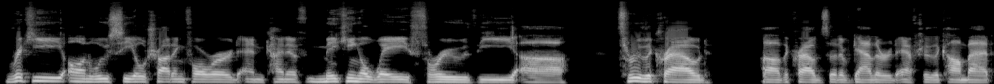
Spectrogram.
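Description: A man narrating a tabletop game as game master, improvising haltingly as he searches for words. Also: mid-range voice, no room sound.

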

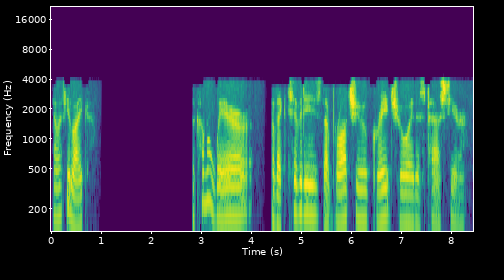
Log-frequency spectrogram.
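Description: Gravelly man guiding meditation like a sleep narrator. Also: on the high side, no room sound. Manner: slow, soothing, with long pauses between instructions. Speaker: meditation guide. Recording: muffled, phone-like narrow sound.

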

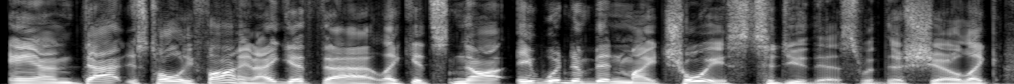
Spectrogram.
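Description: Lively man chatting on a podcast. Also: medium pitch, brisk, no room sound, clean studio sound. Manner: emphatic, sweary, analytical. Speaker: podcast host. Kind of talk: casual opinionated review chat.

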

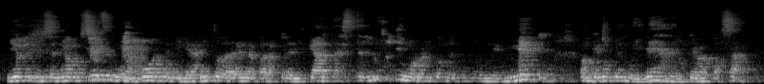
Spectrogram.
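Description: A man preaching a sermon, telling personal stories in an earnest way and often dropping into a soft, quiet voice. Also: on the high side, fast talker, a little hiss or hum. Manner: earnest, personal storytelling with sudden soft drops. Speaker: pastor. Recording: echoey hall, voice from far off.

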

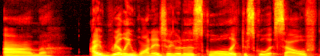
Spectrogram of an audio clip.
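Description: A woman's voice: mid-range voice, lively intonation, measured pace. A young woman in her twenties, a former college swimmer, chatting candidly as a podcast guest and filling her talk with "like". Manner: heavy use of "like", chatty and candid. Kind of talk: casual chat.

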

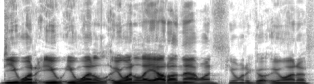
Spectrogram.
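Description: A man's voice: medium pitch, fairly even intonation, very fast, smooth, dry recording, clean studio sound. A man hosting a casual discussion, rambling and often restarting his sentences as he thinks aloud. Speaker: podcast host.

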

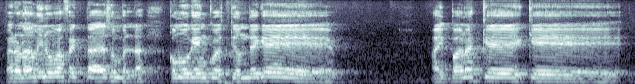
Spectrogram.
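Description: A man, a music producer guesting on a podcast, relaxed and laughing easily. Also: normal speed, recorded from a distance. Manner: relaxed, laughing, repetitive fillers. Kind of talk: casual chat. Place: podcast studio. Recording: echoey room, off-mic, faint rumble.

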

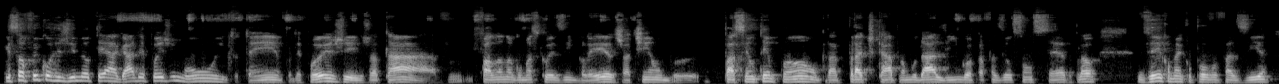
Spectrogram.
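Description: Husky man telling lively stories. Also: on the low side, moderate pace. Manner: animated storyteller, acts out his own past thoughts. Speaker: English teacher, interview guest. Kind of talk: casual interview chat.

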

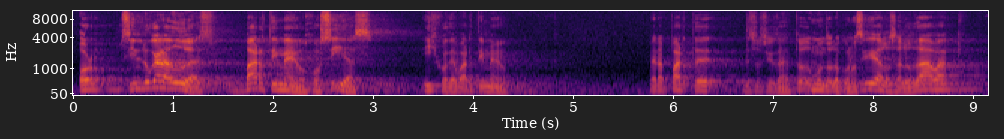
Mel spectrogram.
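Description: Preacher, jokey and animated, lively pitch swings, reverberant church hall. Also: male voice, normal speed. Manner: animated, jokey, acts out voices in the story. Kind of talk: humorous sermon with storytelling.

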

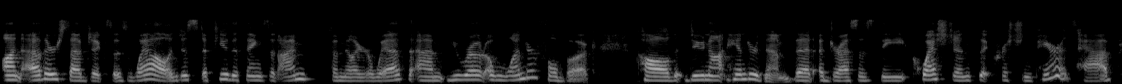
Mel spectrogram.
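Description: A woman chatting casually as the co-host of a podcast. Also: on the low side.

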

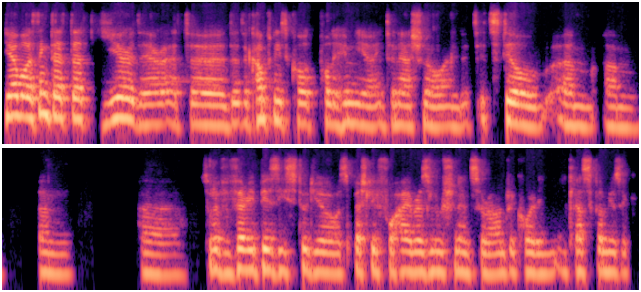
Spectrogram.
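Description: Dutch-raised man with a mellow, dull-sounding voice. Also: fairly high pitch, level tone, brisk. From Netherlands. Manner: thoughtful, many fillers and restarts. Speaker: recording engineer guest. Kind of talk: casual interview answers.

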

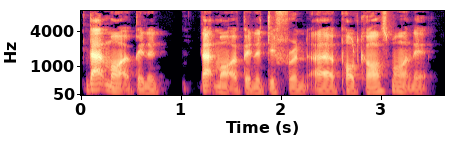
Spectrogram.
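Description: A man's voice: deep voice, expressive, brisk, bright, forceful tone. A man hosting a live podcast, chatting casually and jokily, reading out comments from listeners. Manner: rambling, jokey, reads out chat comments. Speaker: podcast host.

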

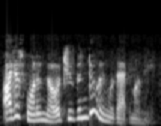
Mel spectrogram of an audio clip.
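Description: A woman's voice: mid-range voice, huge pitch swings, fast, slightly rough, exaggerated voice. An actress playing an anxious, earnest stepmother in a 1940s radio drama, on a tinny old recording. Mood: stern. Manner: earnest, pleading.

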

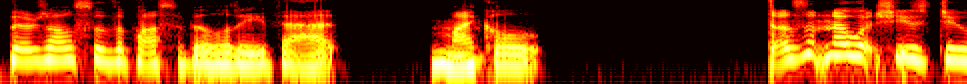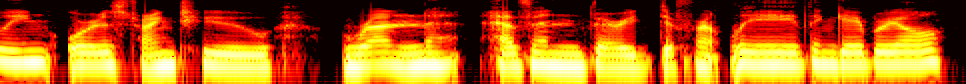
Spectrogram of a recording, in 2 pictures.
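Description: Co-host with a gravelly, fry-tinged voice, thinking out loud. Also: mid-range voice, a little slow, no echo, clean studio sound. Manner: musing, uses "you know" often. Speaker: podcast co-host. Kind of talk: casual podcast discussion.

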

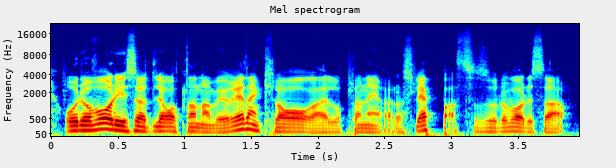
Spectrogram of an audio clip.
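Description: A man's voice: fairly low pitch, a little mellow, no room sound. A man with a Skåne accent, a musician guest in casual chat, hesitant and full of fillers.

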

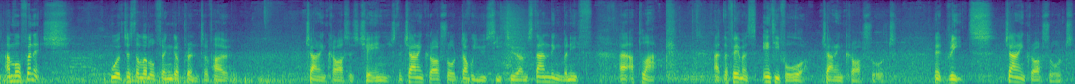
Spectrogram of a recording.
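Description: A man's voice: medium pitch, expressive. Man guiding a walk on a noisy street. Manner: measured, formal phrasing with frequent "uh" pauses. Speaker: walking tour guide. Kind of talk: on-location podcast narration. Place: outdoors on a busy city street. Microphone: handheld recorder on location. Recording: outdoor street recording with traffic noise.

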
